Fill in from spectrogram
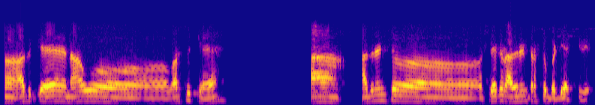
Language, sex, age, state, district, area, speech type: Kannada, male, 60+, Karnataka, Chamarajanagar, rural, conversation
